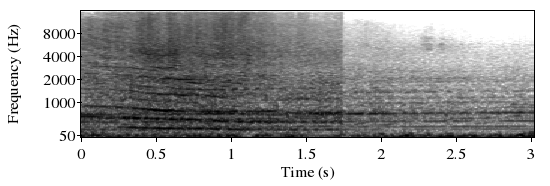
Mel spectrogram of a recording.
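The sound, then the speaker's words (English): Loud, continuous engine roar of race cars speeding past turn 4 of a Grand Prix circuit, the whine sliding downward in pitch as they go by, then easing into a steady drone. No one speaks. “Cars are still fast.”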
